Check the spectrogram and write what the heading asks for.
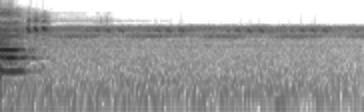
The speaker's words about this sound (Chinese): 不过婆婆，这是一只会唱歌的蝈蝈，您听，它唱的多好啊！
